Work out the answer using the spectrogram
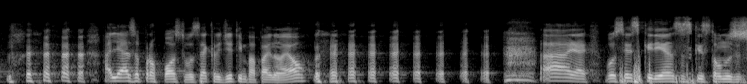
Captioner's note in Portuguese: risos; risos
